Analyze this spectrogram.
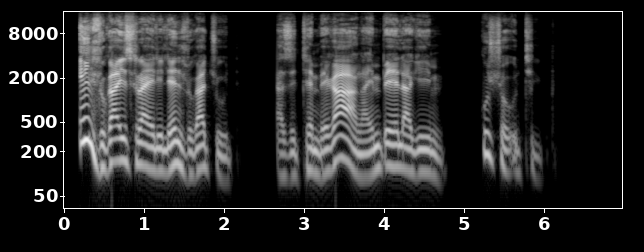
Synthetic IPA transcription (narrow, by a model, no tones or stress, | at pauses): ind͡ɮʱuɣaisrajelilend͡ɮʱuɣad̥ʒ̥ʱud̥ʱa | ŋazitʰɛmbʱɛɣaŋaimpʼɛlaɣiːmi | ɣuʃɔʔṵtʰi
